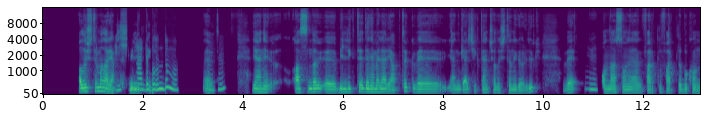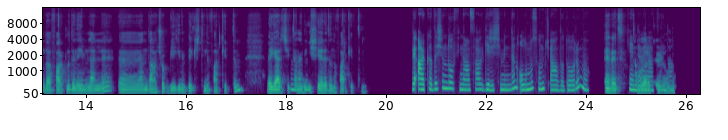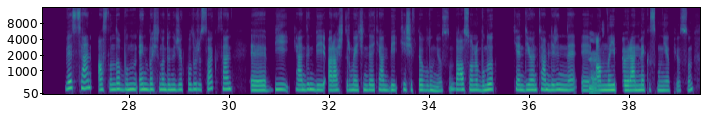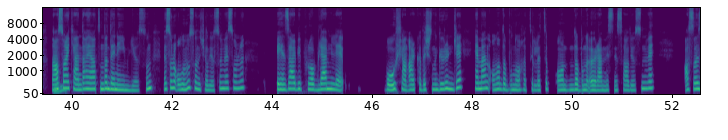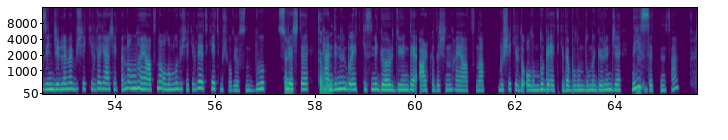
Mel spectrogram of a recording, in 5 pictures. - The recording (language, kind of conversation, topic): Turkish, podcast, Birine bir beceriyi öğretecek olsan nasıl başlardın?
- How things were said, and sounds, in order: "olursak" said as "olurusak"; unintelligible speech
